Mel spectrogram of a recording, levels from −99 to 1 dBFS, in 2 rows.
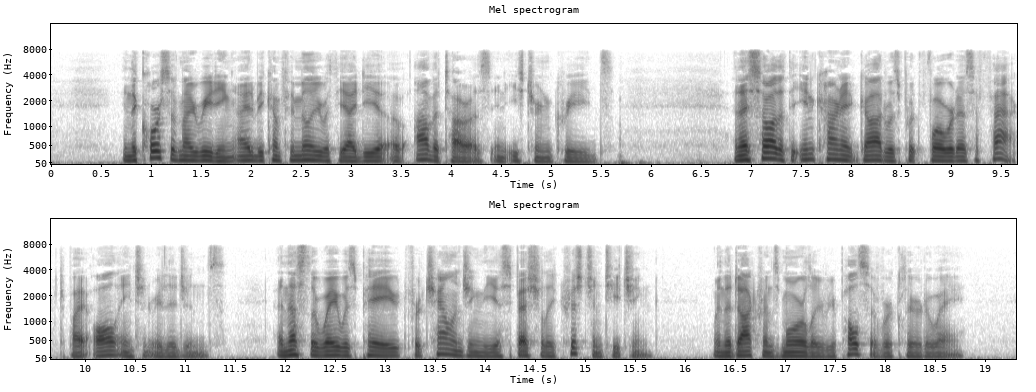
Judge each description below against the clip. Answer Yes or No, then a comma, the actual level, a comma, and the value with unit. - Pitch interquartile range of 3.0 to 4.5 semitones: Yes, average, 4.0 semitones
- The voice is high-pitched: No, low, 100 Hz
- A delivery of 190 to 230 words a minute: No, average, 170 wpm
